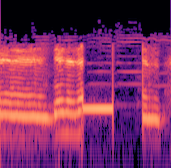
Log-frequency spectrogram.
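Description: Telephone ringing on a call that goes unanswered, heard as loud electronic tones in short uneven bursts separated by brief gaps.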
